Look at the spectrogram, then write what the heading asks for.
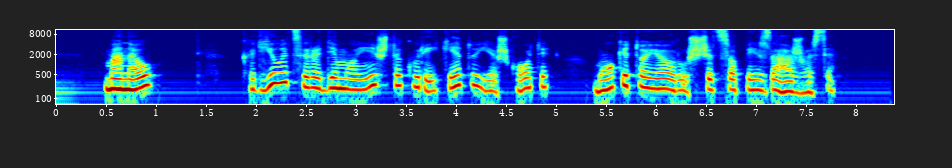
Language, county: Lithuanian, Šiauliai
